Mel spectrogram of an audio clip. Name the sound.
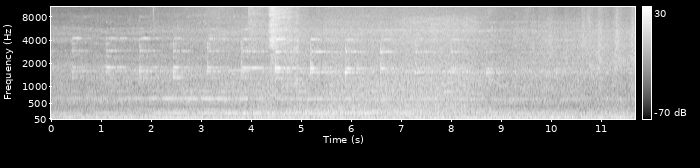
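freight train passing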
